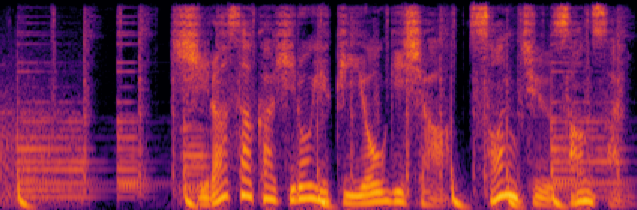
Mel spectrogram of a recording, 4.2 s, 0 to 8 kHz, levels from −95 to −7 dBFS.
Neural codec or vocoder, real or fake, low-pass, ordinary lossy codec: none; real; 7.2 kHz; Opus, 32 kbps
